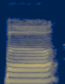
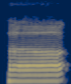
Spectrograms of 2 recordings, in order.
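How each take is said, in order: The two takes are said the same way.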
